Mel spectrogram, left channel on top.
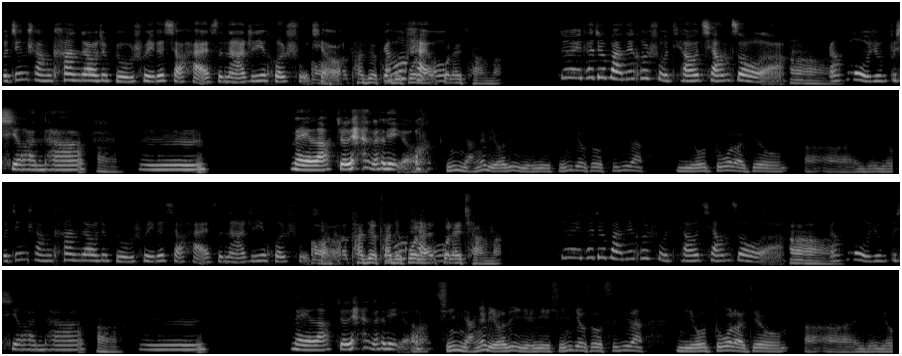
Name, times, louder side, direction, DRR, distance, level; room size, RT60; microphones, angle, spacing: voice 1, 0.0-3.4 3.8-4.5 5.6-7.9 8.3-9.8 10.4-11.0 11.9-13.3, left 6 dB, 50° left, 0.4 m, -33 dB
voice 2, 3.1-5.0 7.9-8.4 9.9-10.2 13.1-15.4 15.7-17.9, right 4 dB, 65° right, 0.7 m, -38 dB
head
